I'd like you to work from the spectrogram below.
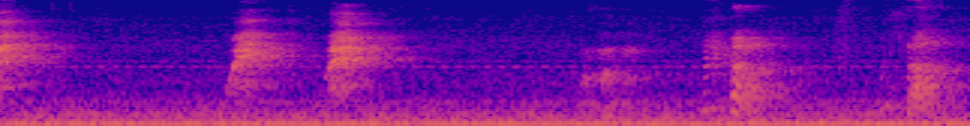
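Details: Two pet macaws being vocal indoors: harsh, broadband squawks in short bursts, about five calls spread over five seconds with irregular gaps, over a steady low electrical hum.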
